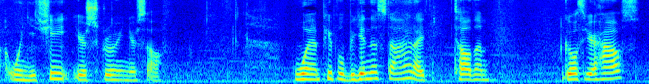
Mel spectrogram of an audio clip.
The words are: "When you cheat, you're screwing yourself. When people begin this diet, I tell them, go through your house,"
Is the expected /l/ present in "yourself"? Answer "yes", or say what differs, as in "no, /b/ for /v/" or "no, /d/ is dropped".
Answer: yes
